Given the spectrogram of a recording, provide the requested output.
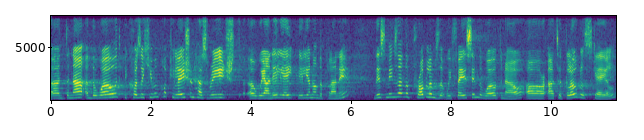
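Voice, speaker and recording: A woman with a Greek accent talks at a moderate pace in a high voice, with noticeable background noise and audible room echo. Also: ordinary pitch variation. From Cyprus, Greek Cypriot community. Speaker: biologist and ecologist. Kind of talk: conference presentation. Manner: hesitant, with fillers.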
